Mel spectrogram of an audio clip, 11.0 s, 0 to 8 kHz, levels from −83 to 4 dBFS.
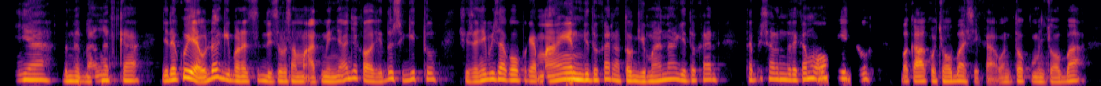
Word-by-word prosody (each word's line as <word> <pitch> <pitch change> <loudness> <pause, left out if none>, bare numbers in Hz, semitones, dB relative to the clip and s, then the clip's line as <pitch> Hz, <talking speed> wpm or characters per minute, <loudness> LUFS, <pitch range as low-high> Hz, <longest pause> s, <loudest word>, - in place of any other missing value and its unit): Iya 155 -1 0
bener 125 -1 0
banget, 130 +5 -1
Kak, 135 -1 0 0.2
jadi 135 +4 +2
aku 160 - +2
ya - - +8
udah 210 - +4
gimana 130 -5 +2
disuruh 120 -1 -2
sama 115 -2 0
adminnya 115 +3 -1
aja 195 - 0
kalau 125 - +1
gitu 115 +11 -3
segitu 175 +3 -4 0.3
sisanya 115 +5 -1
bisa 170 0 +3
aku 145 -1 +3
pake 125 -2 0
main 155 +7 +5
gitu 150 -1 +2
kan 175 -1 0
atau 130 0 0
gimana 125 +7 +1
gitu 140 0 -1
kan, 155 0 -2 0.3
tapi 150 0 -6
saran 170 -2 -1
dari 145 -1 0
kamu 175 +2 +3
oke 195 - -7
itu, 155 - -16 0.4
bakal 120 - +1
aku 125 - -4
coba 115 +2 +1
sih, 95 - -10
Kak, - - -7
untuk 115 +2 -5
mencoba, 110 +5 -3
135 Hz, 220 wpm, -23 LUFS, 120-155 Hz, 0.4 s, ya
